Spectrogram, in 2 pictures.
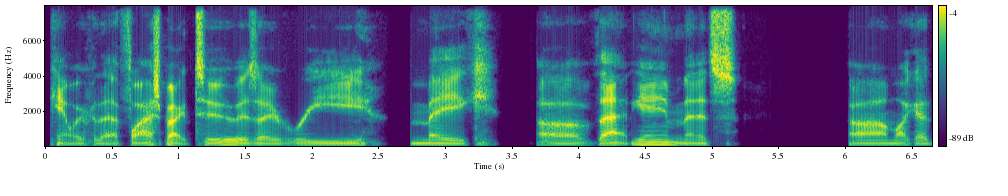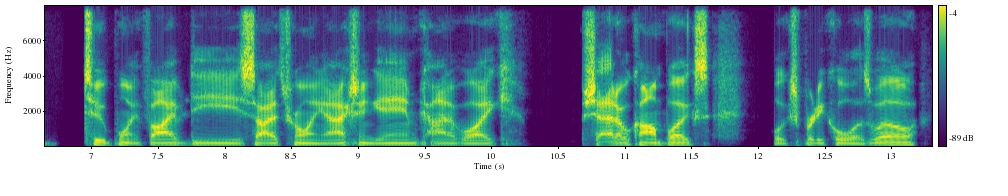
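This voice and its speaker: A man's voice: sits low, steady tone, a little slow, a little mellow, no echo, clean studio sound. A man hosting a gaming news podcast, reading headlines and chatting casually in a laid-back way. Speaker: podcast host.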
